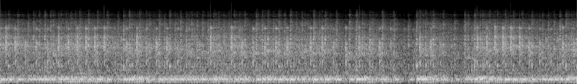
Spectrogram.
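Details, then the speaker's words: Turbo diesel swapped into a 1981 VW Rabbit/Caddy pickup, first runs: rough, uneven idle with sharp metallic ping and lumpy beat; cracking lines shows two cylinders not firing, injectors suspected, injection pump seems fine. "So we've got two unhappy injectors. If you notice, what I did there was actually crack those lines loose, and this one did absolutely nothing. So that tells me we're short those two cylinders, pumping fuel really strong to them, so I think our injection pump is okay."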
